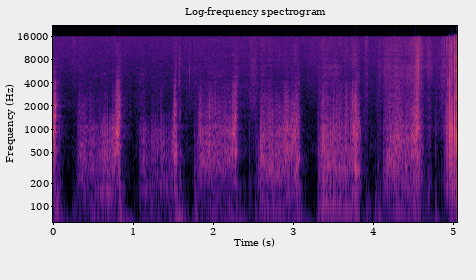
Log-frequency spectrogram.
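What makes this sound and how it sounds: Fingernails scratch the appliqué eye and polka-dot fabric of a stuffed cotton owl cushion. A series of soft, dry, papery scratching rasps comes in uneven bursts with short pauses between them. The sound sits mostly in the low and middle range, with little brightness.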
